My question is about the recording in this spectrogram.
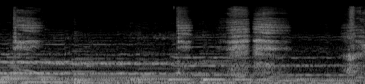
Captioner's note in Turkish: Ağlıyor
